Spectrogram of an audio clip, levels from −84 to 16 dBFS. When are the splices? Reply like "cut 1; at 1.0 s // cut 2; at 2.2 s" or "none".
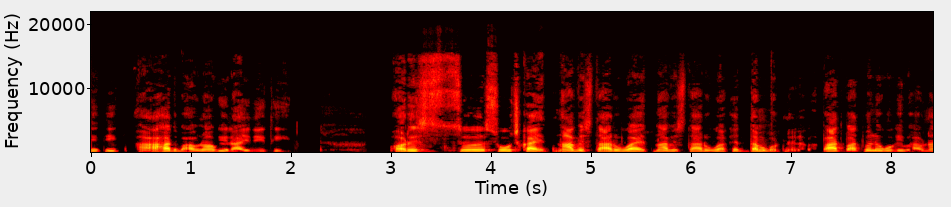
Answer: cut 1; at 7.3 s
